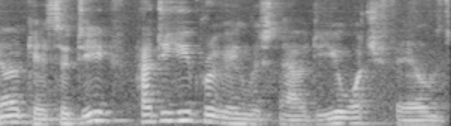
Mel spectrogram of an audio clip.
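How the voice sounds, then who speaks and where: A man speaks at a moderate pace amid noticeable background noise and audible room echo. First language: Russian. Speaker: interviewer, English teacher. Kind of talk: interview.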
